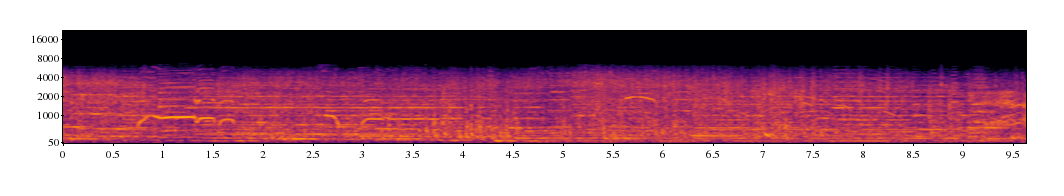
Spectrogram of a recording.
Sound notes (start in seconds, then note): 0.7 screaming; 6.4 thudding; 7.5 grunting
